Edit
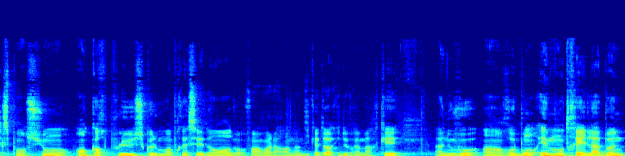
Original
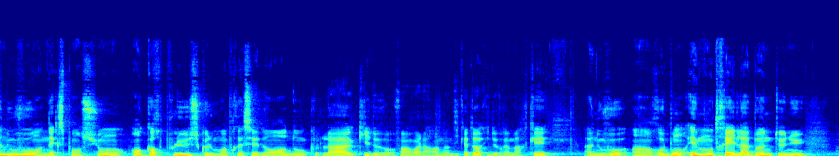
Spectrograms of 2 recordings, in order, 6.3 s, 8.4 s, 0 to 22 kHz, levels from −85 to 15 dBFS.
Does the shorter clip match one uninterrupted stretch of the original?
no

